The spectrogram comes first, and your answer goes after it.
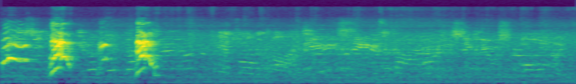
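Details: Three loud, high-pitched yaps from a two-month-old Shih Tzu puppy called Rum come first, followed by low murmured talk and room noise.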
